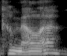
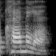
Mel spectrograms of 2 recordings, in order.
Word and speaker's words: Kamala: who you're talking about biden and camilla our president and vice president oh kamala kamala okay so i don't say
